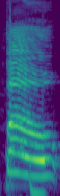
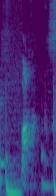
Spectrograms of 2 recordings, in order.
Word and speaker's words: faux: this retails for $4.99 I'm sure it's pronounced faux mink eyelashes but you know what I want to say Fox these are kind of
